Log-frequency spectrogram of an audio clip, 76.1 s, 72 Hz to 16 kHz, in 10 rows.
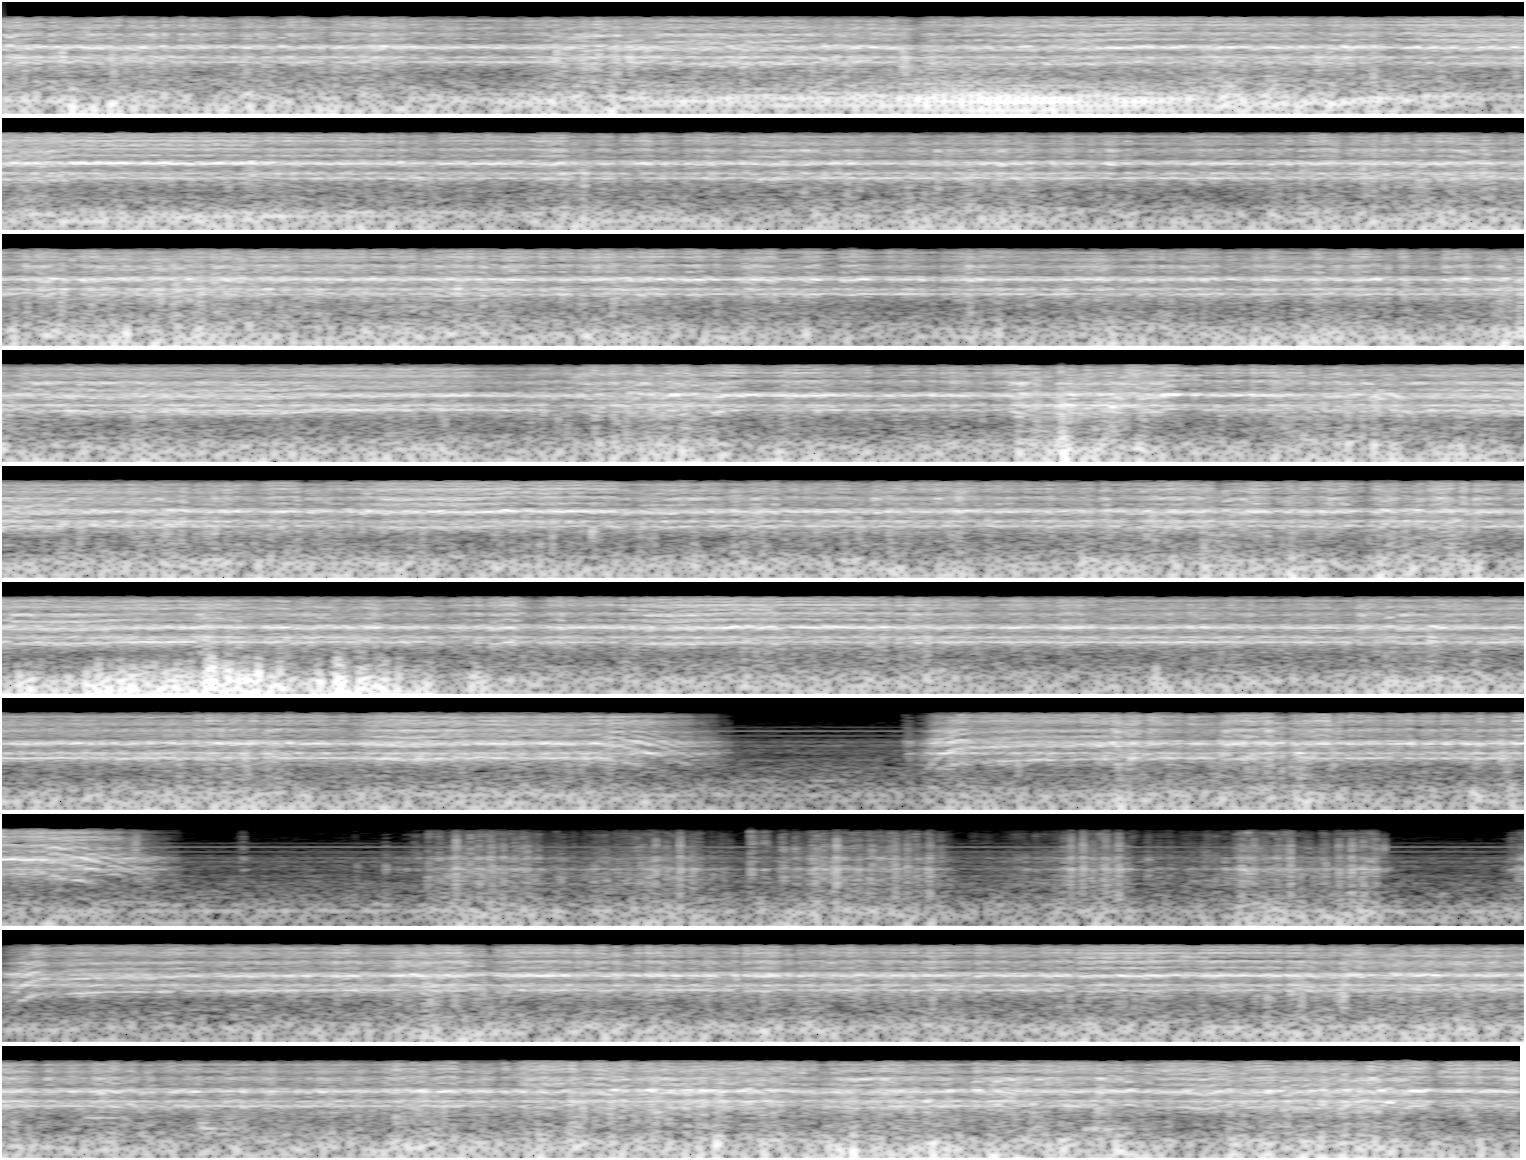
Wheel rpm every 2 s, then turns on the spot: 240, 220, 220, 230, 230, 230, 230, 230, 230, 230, 230, 230, 230, 230, 230, 230, 230, 230, 230, 230, 230, 230, 230, 230, 120, 150, 200, 10, 20, 10, 90, 230, 230, 230, 230, 230, 230, 220.
54-60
